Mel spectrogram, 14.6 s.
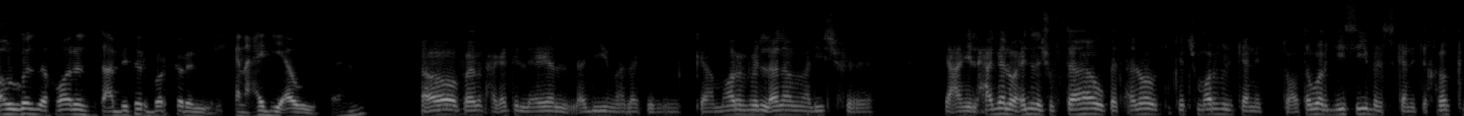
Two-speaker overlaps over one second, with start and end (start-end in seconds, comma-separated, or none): none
